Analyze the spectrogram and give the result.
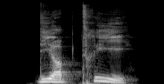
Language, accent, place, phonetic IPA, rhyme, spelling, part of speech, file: German, Germany, Berlin, [diɔpˈtʁiː], -iː, Dioptrie, noun, De-Dioptrie.ogg
- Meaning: diopter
